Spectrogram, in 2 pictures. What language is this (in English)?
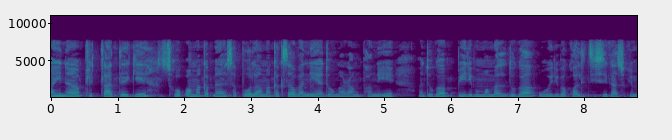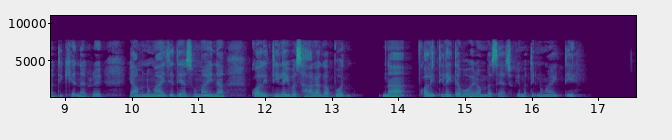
Manipuri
